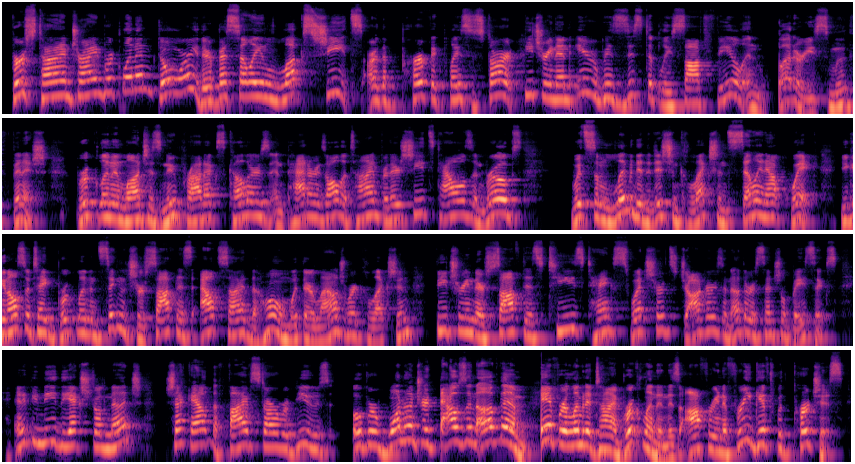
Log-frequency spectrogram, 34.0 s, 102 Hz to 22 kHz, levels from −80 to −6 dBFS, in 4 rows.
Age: 30-49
